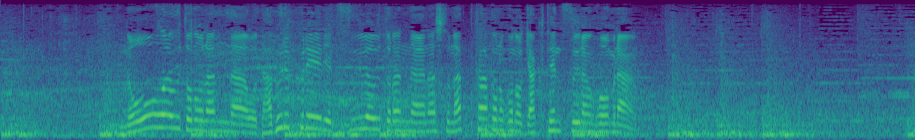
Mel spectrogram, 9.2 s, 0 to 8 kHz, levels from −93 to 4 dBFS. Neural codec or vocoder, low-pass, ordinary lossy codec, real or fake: none; 7.2 kHz; none; real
